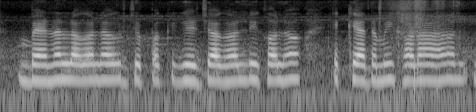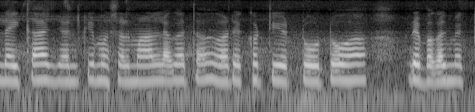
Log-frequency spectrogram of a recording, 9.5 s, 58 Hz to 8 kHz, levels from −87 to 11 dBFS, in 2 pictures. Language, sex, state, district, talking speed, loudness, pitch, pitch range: Hindi, female, Uttar Pradesh, Varanasi, 185 wpm, -17 LUFS, 235 Hz, 225-240 Hz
